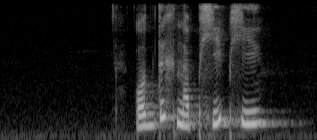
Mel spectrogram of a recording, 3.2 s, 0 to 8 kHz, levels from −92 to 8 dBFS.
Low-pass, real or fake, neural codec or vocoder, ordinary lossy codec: 7.2 kHz; real; none; AAC, 48 kbps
